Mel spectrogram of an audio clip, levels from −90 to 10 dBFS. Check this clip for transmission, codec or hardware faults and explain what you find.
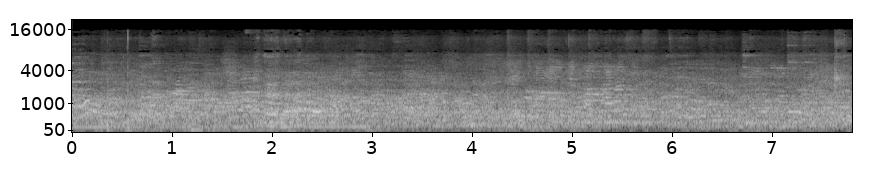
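Nothing in this clip shows any fault to explain.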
